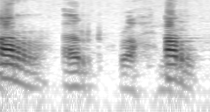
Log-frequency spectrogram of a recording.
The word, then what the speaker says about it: Ar-Rahman: So say, Ar-Rahman. Actually, you pronounced several Ra. It wasn't just one. It should said be Ar-Rahman. Ar. By the way, this is a very difficult letter, even for many of the Arab.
